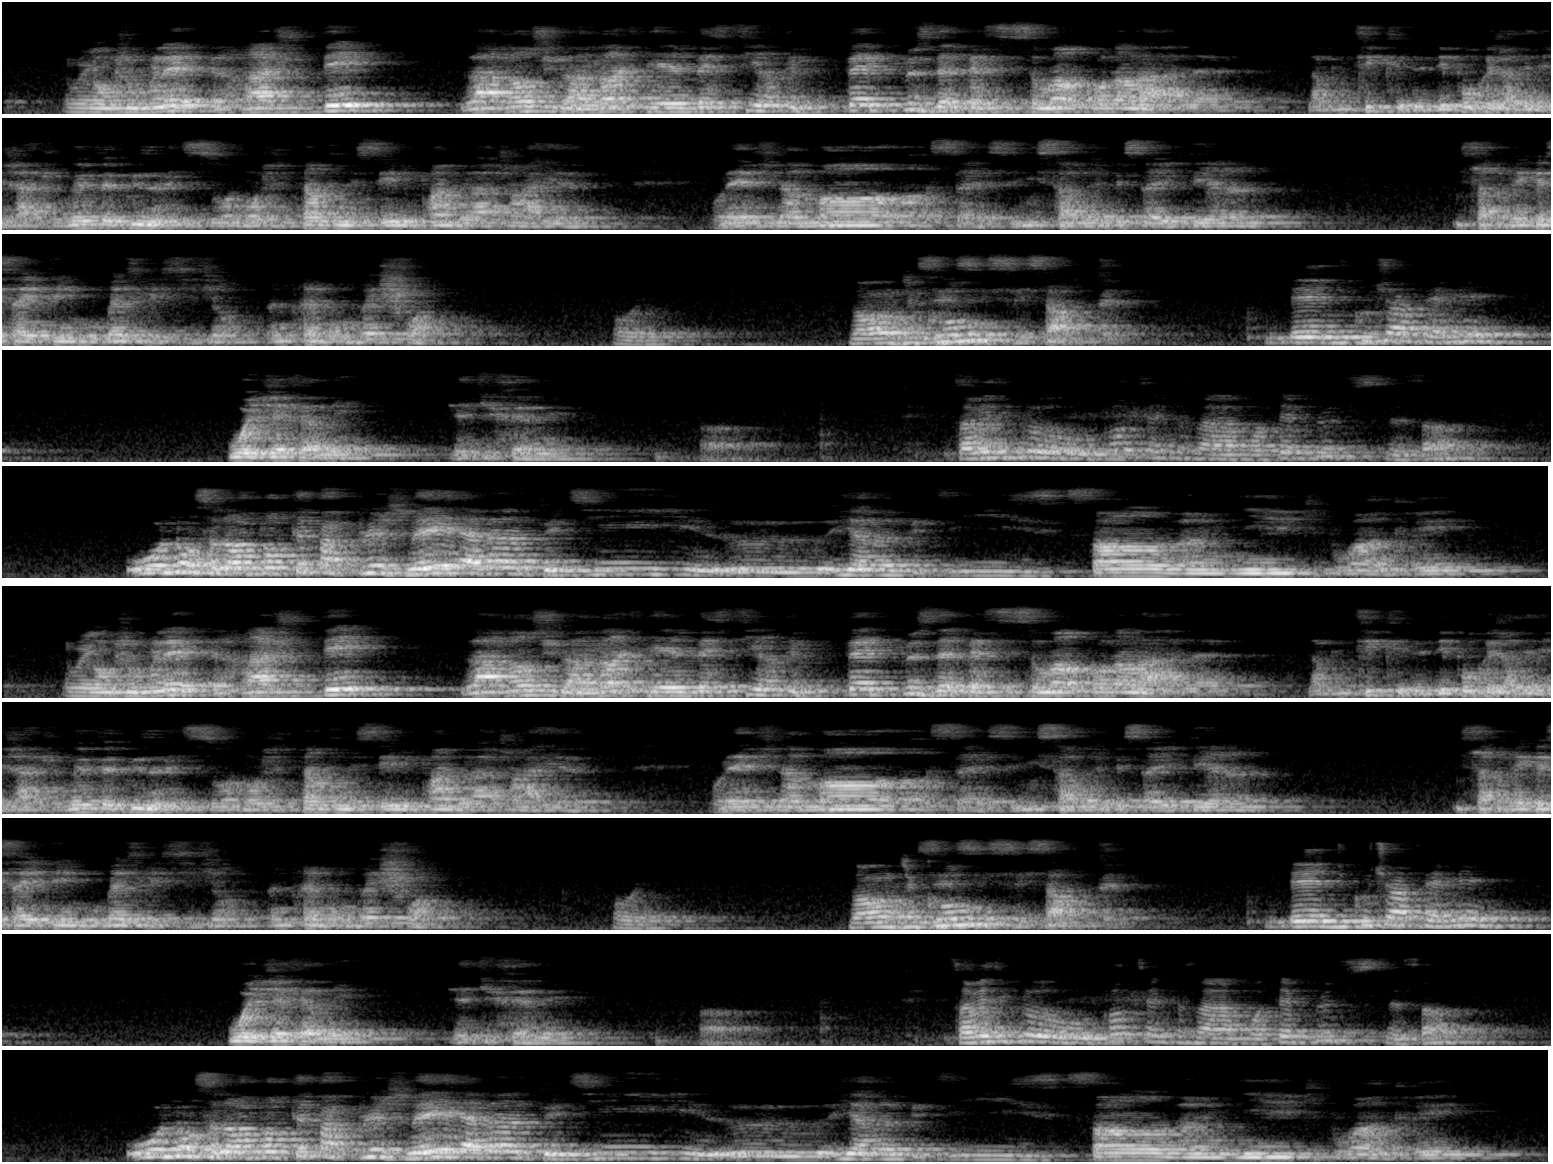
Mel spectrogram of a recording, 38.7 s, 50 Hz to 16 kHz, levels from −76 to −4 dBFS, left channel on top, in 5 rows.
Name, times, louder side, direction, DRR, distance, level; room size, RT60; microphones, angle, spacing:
voice 1, 0.4-1.9 2.3-6.1 6.5-10.7 11.3-14.0 15.0-17.7 19.9-21.1 21.8-21.9 24.4-25.0 25.5-26.0 31.6-38.3, left 1 dB, 5° left, -3 dB, 0.4 m, -20 dB
voice 2, 19.7-20.7 21.9-23.0 26.7-26.9 28.0-30.5, right 1 dB, 55° right, 3 dB, 0.7 m, -23 dB
6.0 x 3.1 x 2.8 m, 0.86 s
head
